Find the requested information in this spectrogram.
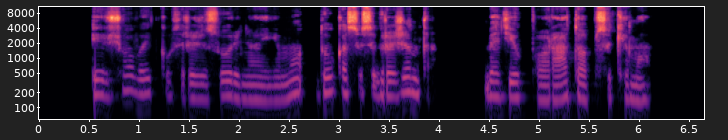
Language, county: Lithuanian, Tauragė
